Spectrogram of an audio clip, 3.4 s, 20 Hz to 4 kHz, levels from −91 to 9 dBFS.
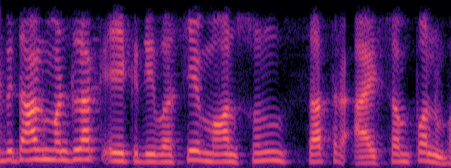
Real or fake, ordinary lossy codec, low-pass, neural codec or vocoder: fake; Opus, 64 kbps; 3.6 kHz; codec, 16 kHz, about 1 kbps, DyCAST, with the encoder's durations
